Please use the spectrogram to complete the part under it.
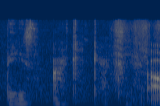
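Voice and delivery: rereads the note in a breathy whisper; whispered reading. Shown as a demonstration. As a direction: whisper it to yourself as you read. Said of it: "oh, what's that say?".

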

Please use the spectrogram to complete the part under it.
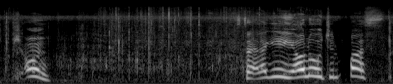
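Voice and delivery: high loud calls, then the loss; excited call. Real, not acted. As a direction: shout the strike, then dismay. Strike then fish escapes. (jeritan teruja)

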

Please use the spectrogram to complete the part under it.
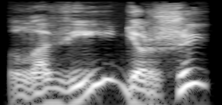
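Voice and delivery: lightly acted cry to seize the runaway; mild mock shouting. A narrator's reading. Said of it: "закричали паны, диким хором".

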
